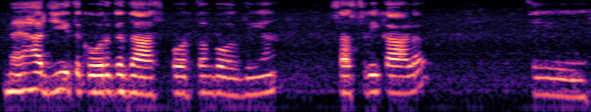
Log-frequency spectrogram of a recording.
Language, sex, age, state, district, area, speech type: Punjabi, female, 45-60, Punjab, Gurdaspur, rural, spontaneous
